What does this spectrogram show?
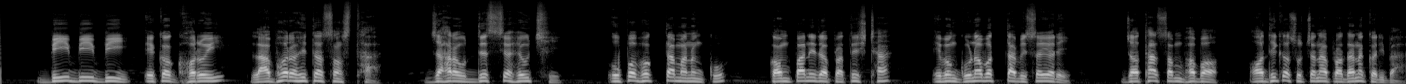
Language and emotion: Odia, neutral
